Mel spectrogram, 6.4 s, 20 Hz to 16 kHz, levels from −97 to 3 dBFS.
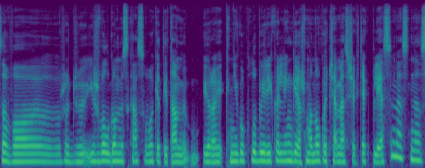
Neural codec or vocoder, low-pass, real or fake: none; 14.4 kHz; real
